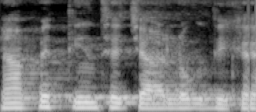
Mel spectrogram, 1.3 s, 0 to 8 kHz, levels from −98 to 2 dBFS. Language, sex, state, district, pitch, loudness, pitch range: Hindi, male, Chhattisgarh, Bilaspur, 130 Hz, -17 LUFS, 120-135 Hz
